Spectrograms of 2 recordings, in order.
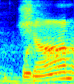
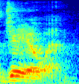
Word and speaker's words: Jean: John or Jean? I've heard it pronounced both in the game, depending on what region you're from. I like to mess around. It's a Jon.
